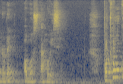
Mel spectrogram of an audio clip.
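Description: A man speaking, trailing off about a second in, then a quick breath in near the end.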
